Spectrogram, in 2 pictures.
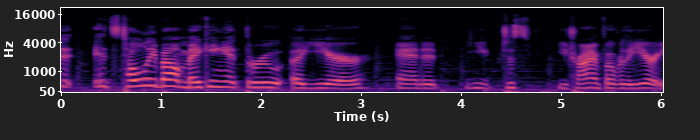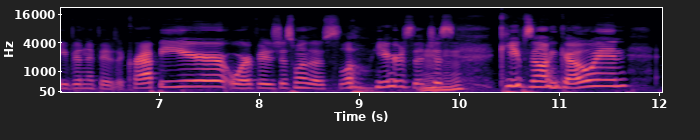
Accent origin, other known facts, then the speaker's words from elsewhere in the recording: the South, United States; Yes, I grew up in the South and I had very religious family that thought … was Satan music too.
